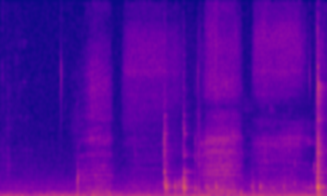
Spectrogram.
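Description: Quiet handling of a KitchenAid stand mixer: a few small metal clicks as the dough hook is fitted onto the mixer's drive shaft, the sharpest just before the end, with soft hissing in between. The mixer motor is not running.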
